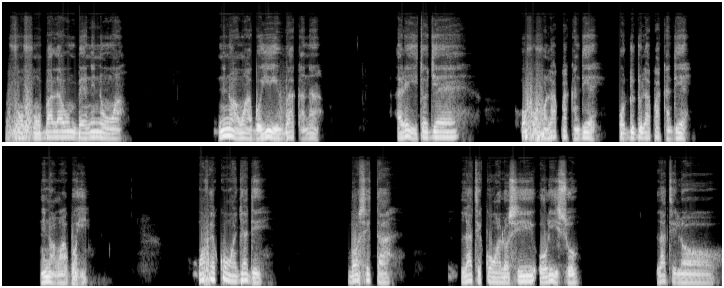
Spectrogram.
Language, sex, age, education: Yoruba, male, 30-45, tertiary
